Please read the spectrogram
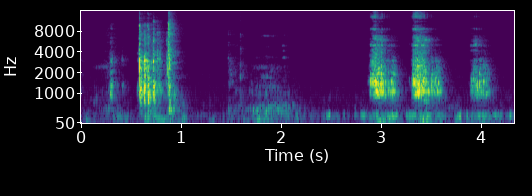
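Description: Computer keyboard being typed on: a few separate keystrokes in the first second, a pause, then a short run of keystrokes from about three seconds in.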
